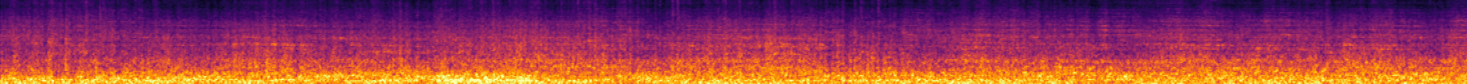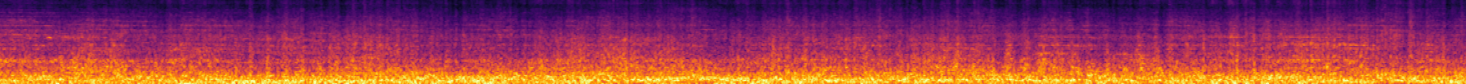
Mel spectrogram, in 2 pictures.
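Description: Freight train of open-top hopper cars rolling past at trackside: a steady rumble of steel wheels on rail with clicking as the wheels pass over rail joints.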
